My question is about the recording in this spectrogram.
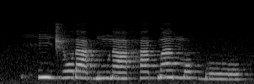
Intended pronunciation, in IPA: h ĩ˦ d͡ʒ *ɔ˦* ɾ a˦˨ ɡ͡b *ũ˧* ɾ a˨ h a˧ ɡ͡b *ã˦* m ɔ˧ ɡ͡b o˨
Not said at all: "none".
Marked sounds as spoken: ɔ˦, ũ˧, ã˦

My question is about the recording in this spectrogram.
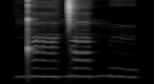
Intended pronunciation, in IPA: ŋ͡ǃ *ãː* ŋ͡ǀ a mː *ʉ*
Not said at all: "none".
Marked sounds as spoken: ãː, ʉ

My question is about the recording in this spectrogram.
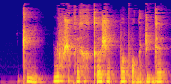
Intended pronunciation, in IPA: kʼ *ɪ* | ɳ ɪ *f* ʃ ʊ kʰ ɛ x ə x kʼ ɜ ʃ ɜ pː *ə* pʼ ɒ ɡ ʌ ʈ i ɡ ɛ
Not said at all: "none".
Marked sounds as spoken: i, f, ʌ

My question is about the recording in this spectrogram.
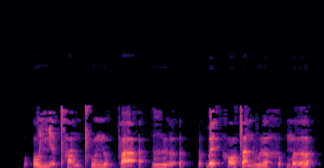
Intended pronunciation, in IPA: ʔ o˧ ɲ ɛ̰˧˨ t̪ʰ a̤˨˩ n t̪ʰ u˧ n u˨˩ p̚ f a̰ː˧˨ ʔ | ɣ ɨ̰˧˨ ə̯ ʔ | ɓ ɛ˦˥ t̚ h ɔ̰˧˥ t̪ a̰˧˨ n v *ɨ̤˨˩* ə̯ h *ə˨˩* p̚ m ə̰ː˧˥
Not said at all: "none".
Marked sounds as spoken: ɨ˧, ə˨˩

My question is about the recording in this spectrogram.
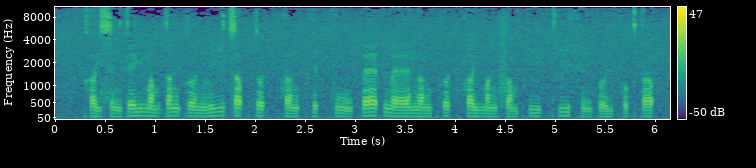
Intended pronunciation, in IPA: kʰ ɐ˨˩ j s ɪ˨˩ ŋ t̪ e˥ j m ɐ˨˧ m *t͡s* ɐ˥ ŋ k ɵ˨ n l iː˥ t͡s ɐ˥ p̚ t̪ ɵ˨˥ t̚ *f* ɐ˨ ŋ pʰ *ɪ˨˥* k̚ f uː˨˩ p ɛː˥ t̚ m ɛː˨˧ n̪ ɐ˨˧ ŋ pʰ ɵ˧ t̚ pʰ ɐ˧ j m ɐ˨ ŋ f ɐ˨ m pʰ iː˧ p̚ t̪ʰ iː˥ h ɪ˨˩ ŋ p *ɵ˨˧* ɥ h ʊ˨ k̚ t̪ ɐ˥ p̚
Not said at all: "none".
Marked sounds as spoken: t̪, pʰ, ɪ˧, ɵ˨˥

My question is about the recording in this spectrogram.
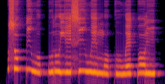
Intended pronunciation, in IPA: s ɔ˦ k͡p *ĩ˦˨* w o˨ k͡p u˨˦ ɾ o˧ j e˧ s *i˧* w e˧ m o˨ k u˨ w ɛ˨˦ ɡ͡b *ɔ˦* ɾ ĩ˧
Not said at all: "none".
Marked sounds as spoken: i˦˨, i˧, ɔ˦

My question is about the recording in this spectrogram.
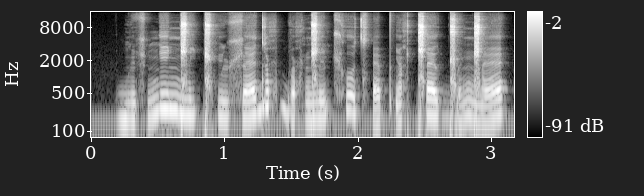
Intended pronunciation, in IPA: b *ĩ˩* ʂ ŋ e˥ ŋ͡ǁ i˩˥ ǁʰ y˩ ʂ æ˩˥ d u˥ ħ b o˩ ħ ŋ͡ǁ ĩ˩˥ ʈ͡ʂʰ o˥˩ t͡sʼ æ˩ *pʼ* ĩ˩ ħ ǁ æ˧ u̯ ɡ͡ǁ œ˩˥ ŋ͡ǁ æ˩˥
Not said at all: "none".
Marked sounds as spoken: ĩ˩, pʼ

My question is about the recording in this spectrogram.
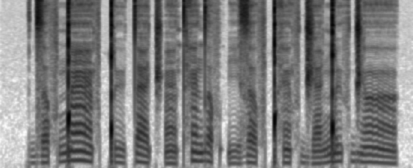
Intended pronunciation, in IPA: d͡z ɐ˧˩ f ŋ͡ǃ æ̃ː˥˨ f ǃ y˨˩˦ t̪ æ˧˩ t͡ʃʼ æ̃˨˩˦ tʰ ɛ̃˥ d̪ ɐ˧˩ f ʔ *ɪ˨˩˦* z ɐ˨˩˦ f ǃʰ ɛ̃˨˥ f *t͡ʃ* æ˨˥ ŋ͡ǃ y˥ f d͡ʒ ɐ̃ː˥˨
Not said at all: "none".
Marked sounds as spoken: i˨˩˦, d͡ʒ

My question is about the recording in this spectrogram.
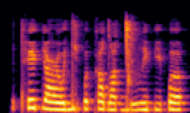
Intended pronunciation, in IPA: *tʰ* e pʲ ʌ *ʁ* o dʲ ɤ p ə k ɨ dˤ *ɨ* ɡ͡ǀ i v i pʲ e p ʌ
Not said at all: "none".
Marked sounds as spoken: tʰ, ʕ, e

